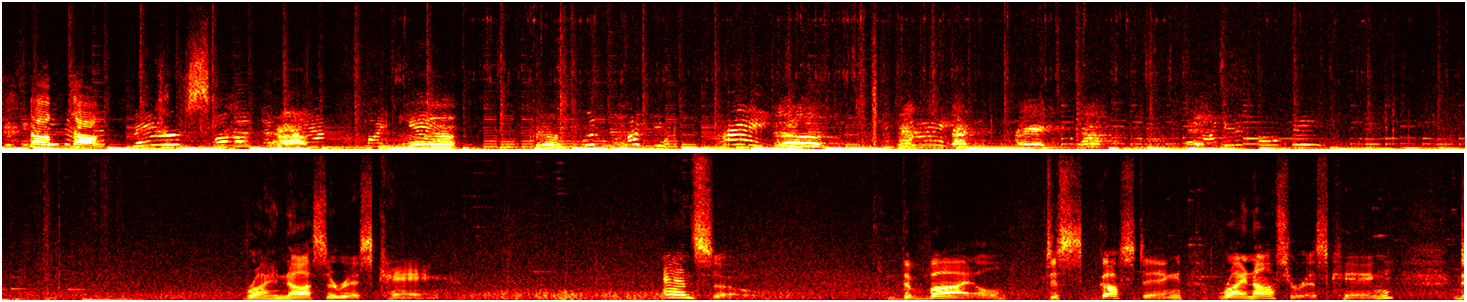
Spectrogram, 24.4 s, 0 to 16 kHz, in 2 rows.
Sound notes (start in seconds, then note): 0.2 upbeat music; 6.5 mom's voice; 11.5 upbeat music; 13.6 wind whooshing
